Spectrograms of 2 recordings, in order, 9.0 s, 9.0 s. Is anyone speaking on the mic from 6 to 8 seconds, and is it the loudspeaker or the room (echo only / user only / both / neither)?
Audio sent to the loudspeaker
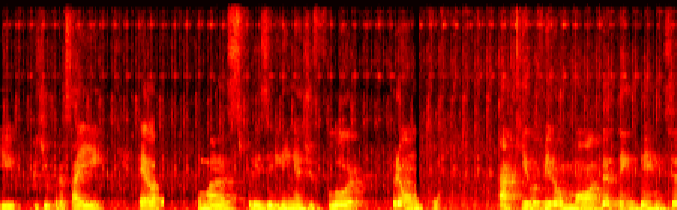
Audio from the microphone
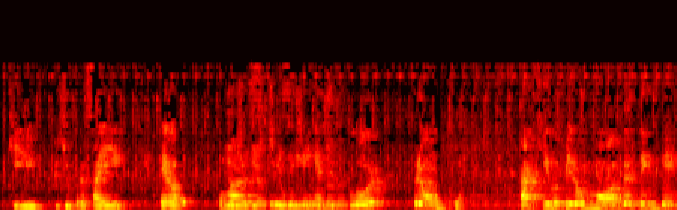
echo only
